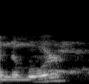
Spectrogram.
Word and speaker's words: Namor: Hey, Papa Smitty, is that like a Namur? I say it like that because that's how they kind of said it in the movie. But No like, more. Black Panther 2, or like the Namor, like, because my name is Namur.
